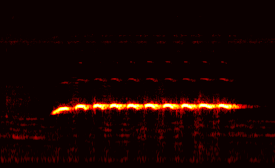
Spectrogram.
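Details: Common hill myna, a talking bird, whistling a sustained, evenly pulsed note of about ten beats on a nearly level pitch, with people speaking and laughing around it.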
